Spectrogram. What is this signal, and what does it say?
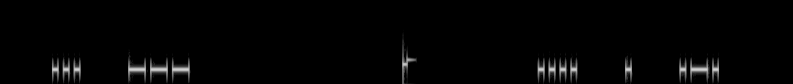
Morse code, heard as a keyed tone, about 22 wpm, spaced as for 13 wpm, 700 Hz. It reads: SO HER
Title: 3x Character Spacing - Top 200 Words - 22wpm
